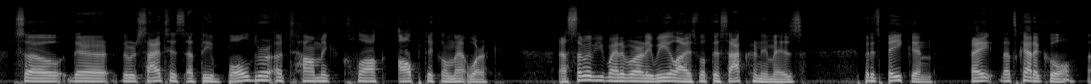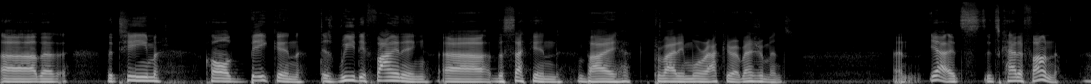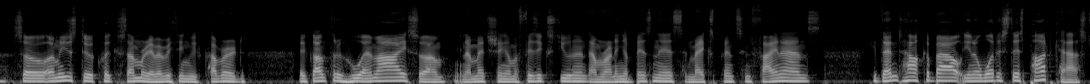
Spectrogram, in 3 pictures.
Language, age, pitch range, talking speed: English, 20-39, 130-150 Hz, 185 wpm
